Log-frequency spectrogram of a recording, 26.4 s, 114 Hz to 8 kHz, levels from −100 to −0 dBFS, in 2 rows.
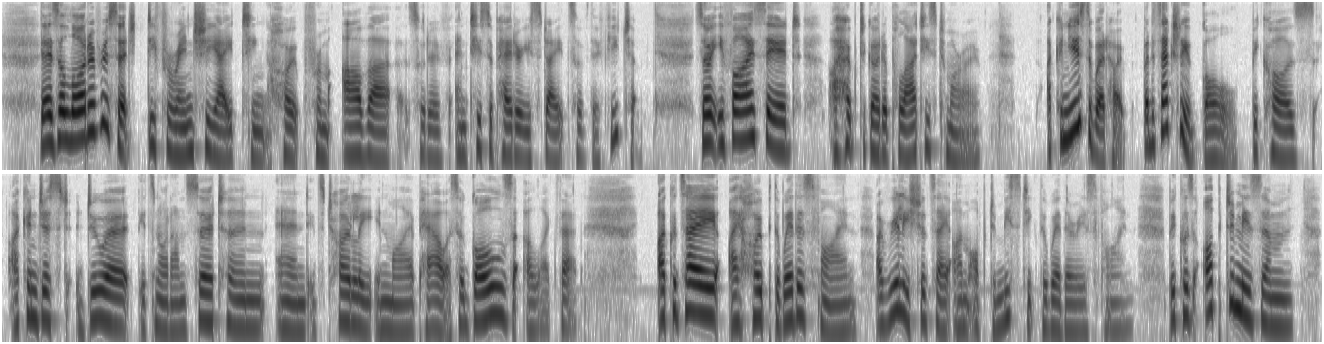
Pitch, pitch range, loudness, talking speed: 180 Hz, 160-215 Hz, -23 LUFS, 175 wpm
